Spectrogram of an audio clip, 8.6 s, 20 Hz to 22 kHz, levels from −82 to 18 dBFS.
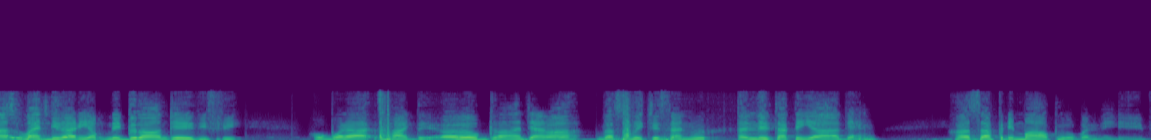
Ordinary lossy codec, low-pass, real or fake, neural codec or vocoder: none; none; fake; codec, 16 kHz, 0.5 kbps, X-Codec, HuBERT features, trained on general audio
